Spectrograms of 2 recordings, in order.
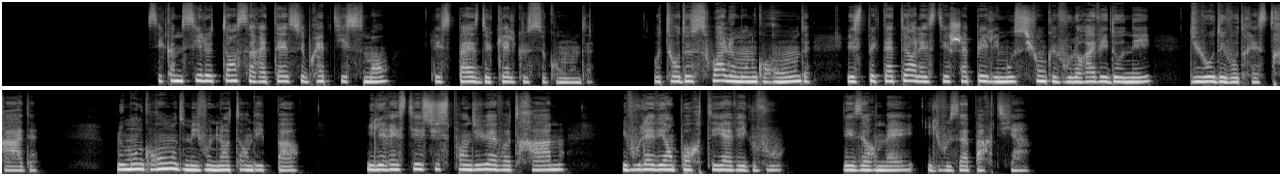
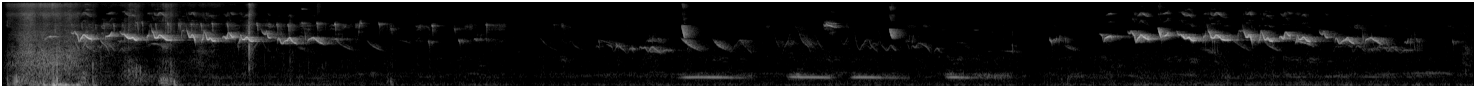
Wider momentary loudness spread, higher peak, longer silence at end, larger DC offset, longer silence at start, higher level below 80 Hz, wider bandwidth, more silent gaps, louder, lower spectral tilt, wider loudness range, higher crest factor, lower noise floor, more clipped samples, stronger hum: second, 10 LU vs 24 LU; first, -4 dBFS vs -10 dBFS; first, 2.5 s vs 0.6 s; neither; first, 1.45 s vs 0.05 s; about the same, -54 dBFS vs -52 dBFS; about the same, over 20 kHz vs over 20 kHz; neither; first, -16 LUFS vs -24 LUFS; first, -4.5 dB/octave vs -0.5 dB/octave; second, 5 LU vs 19 LU; second, 14 dB vs 20 dB; first, under -90 dBFS vs -62 dBFS; neither; neither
